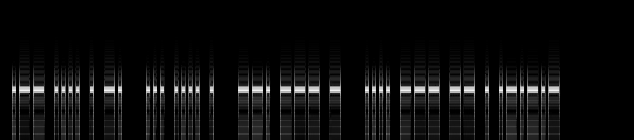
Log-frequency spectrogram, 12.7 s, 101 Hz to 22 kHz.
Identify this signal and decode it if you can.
Morse code, heard as a keyed tone, about 17 wpm, 700 Hz. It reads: WHEN SHE GOT HOME.
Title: Sentences from Top 1400 Words 17wpm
